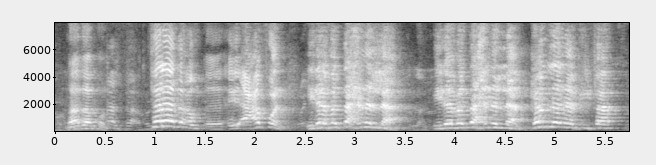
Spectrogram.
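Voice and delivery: usual speaking voice

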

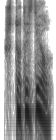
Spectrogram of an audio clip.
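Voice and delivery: mildly trembling accusation. A narrator's reading. Елена confronts him in the morning, trembling. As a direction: ask it with a slight tremble. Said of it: "Голос её дрожал".

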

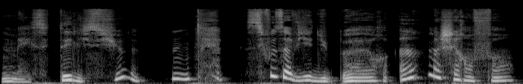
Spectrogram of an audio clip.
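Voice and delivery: slow, mannered Parisian gentleman; leisurely, affected drawl; affected young dandy. Acted. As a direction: play a pampered dandy savouring his food.

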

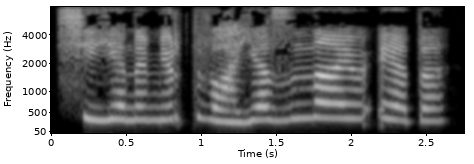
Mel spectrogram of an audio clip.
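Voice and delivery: high, slow and tearful; grieving mother. Acted. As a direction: drag out the words through grief. Helen insists daughter is dead.

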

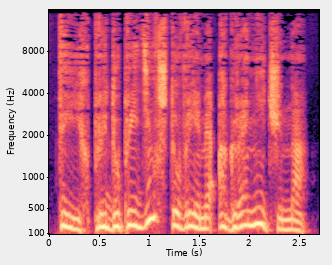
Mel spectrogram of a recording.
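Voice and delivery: indignant. Acted. Nika confronting Lozo about the guests, indignant. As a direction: demand it, boiling over. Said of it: "Полыхала от возмущения Ника".

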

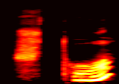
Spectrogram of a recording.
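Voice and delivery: drawn-out, incredulous "what"; indignant exclamation. A narrator's reading. Nephew hears he is not to be admitted, indignant exclamation. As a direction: question it with rising outrage. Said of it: "возмущённо воскликнул".

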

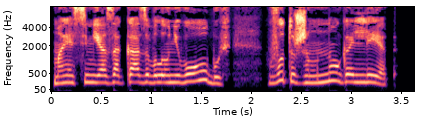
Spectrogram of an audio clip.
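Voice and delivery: plain reading voice

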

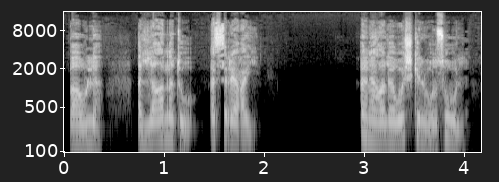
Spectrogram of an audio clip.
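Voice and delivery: high, loud urgent shout; screamed urging. A narrator's reading. Runner screams at her lagging friend, urgent high shout. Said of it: "صرخت مونيكا".

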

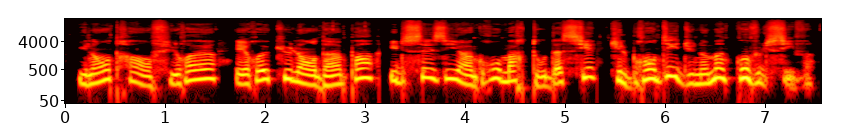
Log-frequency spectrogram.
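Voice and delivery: ordinary delivery

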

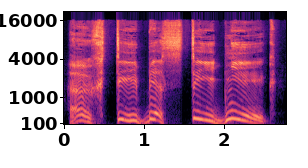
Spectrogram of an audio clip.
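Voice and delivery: high, slow scandalised cry; furious high outburst; thundering judge. A narrator's reading. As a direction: thunder the insult, stretching it out. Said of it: "загремел судья".

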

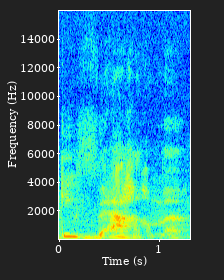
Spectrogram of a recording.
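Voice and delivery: soft, intimate whisper. A narrator's reading. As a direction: drop to a hushed whisper on the image. Poetic narration, whispered image.

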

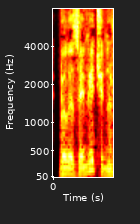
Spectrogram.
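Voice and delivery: usual speaking voice

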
